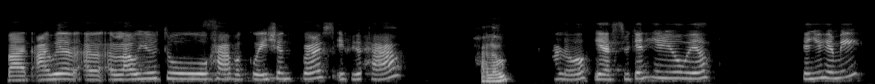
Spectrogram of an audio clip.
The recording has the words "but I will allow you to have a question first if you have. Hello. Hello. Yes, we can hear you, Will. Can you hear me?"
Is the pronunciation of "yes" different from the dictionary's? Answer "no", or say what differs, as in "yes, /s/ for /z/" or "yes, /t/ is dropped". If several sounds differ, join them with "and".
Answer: no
